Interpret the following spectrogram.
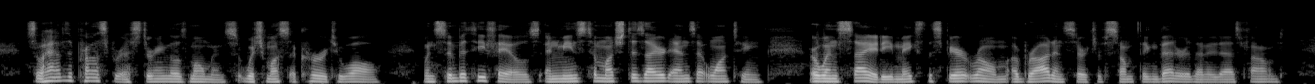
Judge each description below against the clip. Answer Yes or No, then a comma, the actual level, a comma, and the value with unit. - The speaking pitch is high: No, low, 130 Hz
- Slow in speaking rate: No, average, 180 wpm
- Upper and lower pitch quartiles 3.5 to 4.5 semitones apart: No, average, 2.7 semitones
